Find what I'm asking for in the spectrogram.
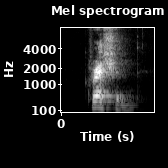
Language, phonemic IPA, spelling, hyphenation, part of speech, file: Dutch, /ˈkrɛ.ʃə(n)/, crashen, cra‧shen, verb, Nl-crashen.ogg
- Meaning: 1. to crash 2. to go bankrupt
